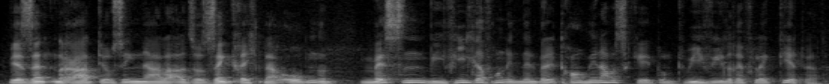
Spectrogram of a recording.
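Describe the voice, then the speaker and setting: An actor playing a confident lead scientist in a 1950s German radio drama, explaining things in a deliberate, didactic way. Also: male voice, medium pitch, very animated, darkish tone, natural voice. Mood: brisk, focused.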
